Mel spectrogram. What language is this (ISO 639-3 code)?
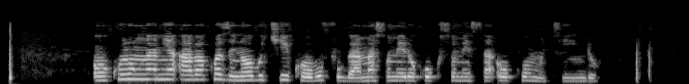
lug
